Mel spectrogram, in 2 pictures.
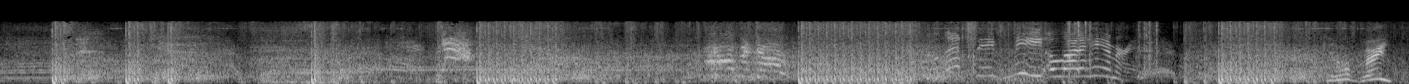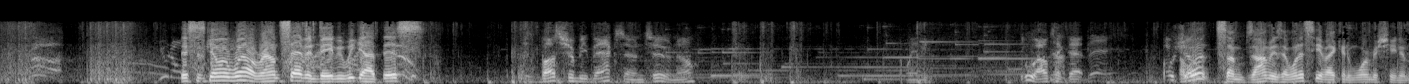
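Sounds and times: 
gunfire in a zombie-mode shooter video game: 0.5s - 17.1s
speech: 15.9s - 18.4s, 19.5s - 21.2s, 24.4s - 28.1s.

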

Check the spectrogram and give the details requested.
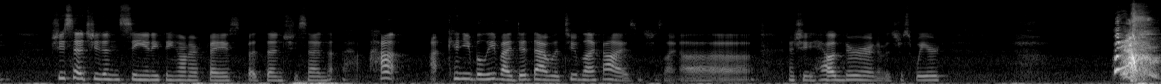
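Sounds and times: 
speech: 0.5s - 9.6s
person sneezing: 11.2s - 11.6s.

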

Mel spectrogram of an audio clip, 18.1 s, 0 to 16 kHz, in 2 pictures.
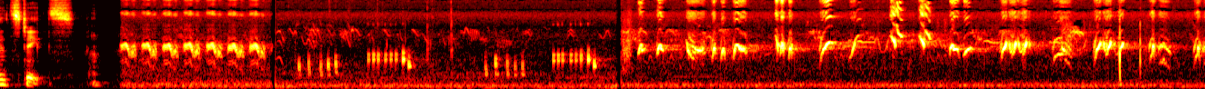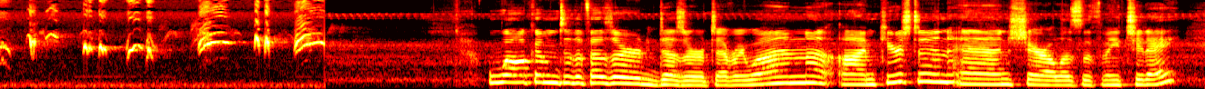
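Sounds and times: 
speech: 0.0s - 1.2s, 12.7s - 18.0s
low hum: 0.0s - 18.0s
several backyard birds chirping: 0.0s - 18.0s.

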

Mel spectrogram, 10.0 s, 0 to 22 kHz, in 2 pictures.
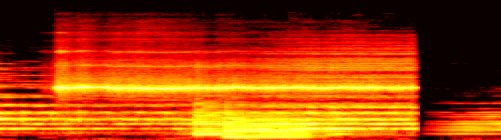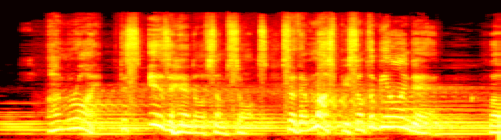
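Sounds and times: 
person whistling one long high note: 0.6s - 4.2s
speech: 6.3s - 10.0s.

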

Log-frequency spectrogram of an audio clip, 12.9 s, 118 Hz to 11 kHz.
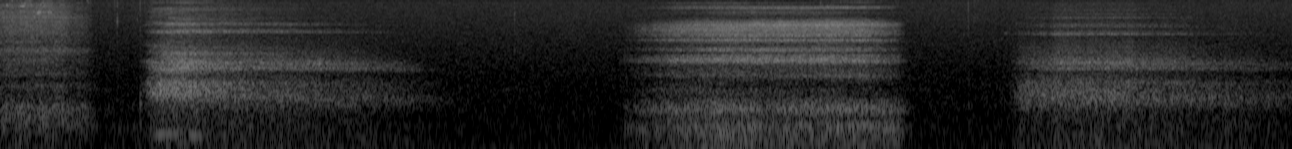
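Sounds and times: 
slow deep breaths during a guided meditation: 0.0s - 4.5s, 6.2s - 9.1s, 10.1s - 12.9s.

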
